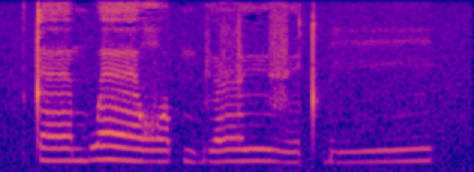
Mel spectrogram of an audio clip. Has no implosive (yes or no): no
